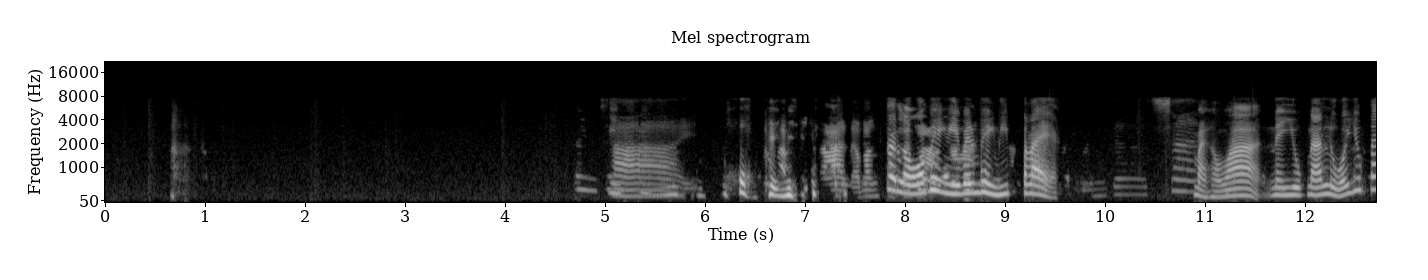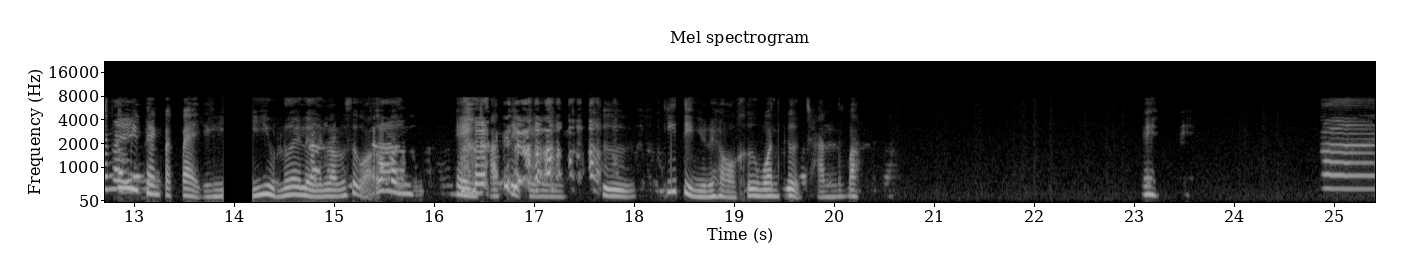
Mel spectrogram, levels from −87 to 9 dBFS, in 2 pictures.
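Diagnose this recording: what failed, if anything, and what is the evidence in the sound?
Echo leak in the call processing. A delayed copy of the speech returns at 0.99 s, 5.0–9.66 s, 11.57–13.13 s, 15.81–20.62 s and 23.47–23.58 s. The delay grows from 280 to 337 ms. The copy is about 10 dB down at its strongest. A loudspeaker echo likely slipped past the canceller.

Speech suppressed in double talk, also call processing. From 6.58 to 9.87 s and 12.45 to 17.61 s, the speech dips while the far side plays on the loudspeaker. The drops reach about 20 and 25 dB. The canceller likely mistook both signals for echo and attenuated them.

Playback stall. The sound stops dead from 13.89 to 14.19 s, a gap of 0.3 s. Then it resumes. The player likely ran out of buffered data or was blocked. The lowest bass is absent, which is normal call microphone filtering.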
